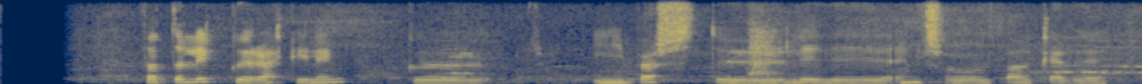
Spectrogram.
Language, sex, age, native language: Icelandic, female, 18-19, Icelandic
